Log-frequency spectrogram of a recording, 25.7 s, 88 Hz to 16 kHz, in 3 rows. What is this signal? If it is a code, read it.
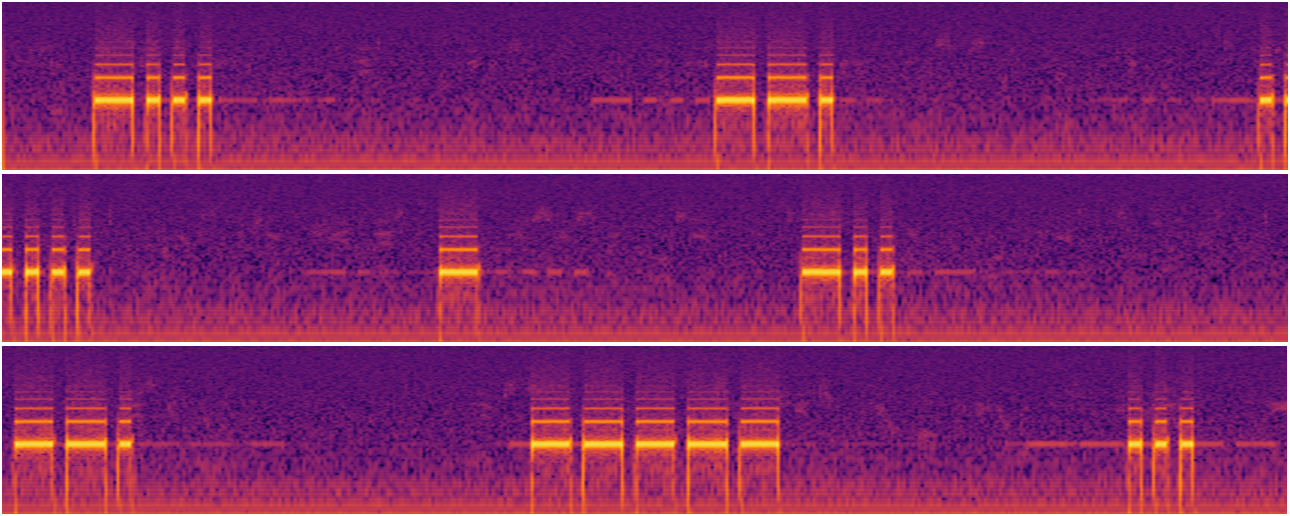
Morse code, heard as a keyed tone, about 14 wpm, 770 Hz. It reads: B G 5 T D G 0 S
